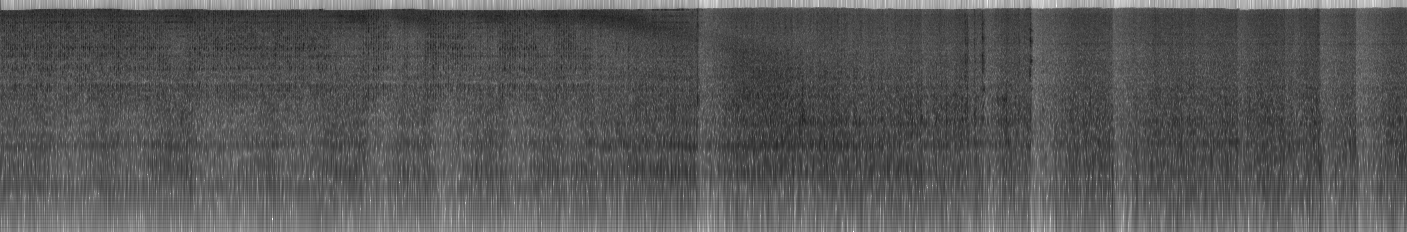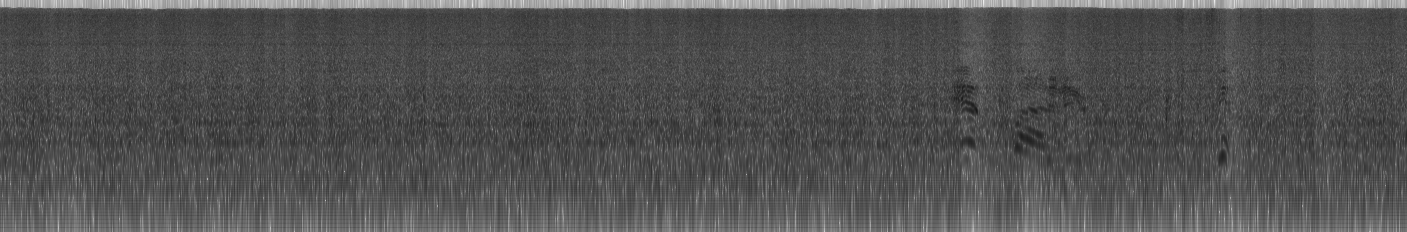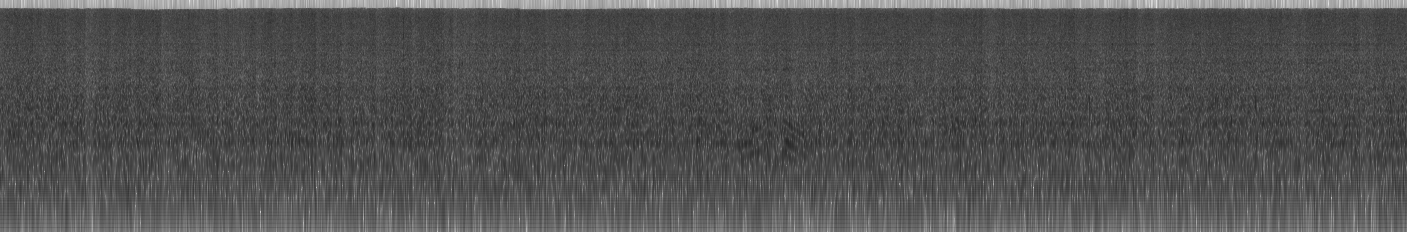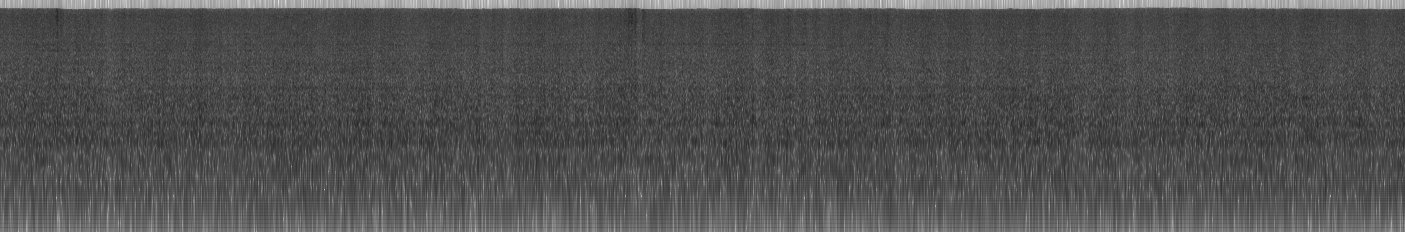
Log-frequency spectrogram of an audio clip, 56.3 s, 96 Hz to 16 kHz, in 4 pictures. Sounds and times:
Aircraft: 5.8 - 56.2
Speech: 23.6 - 25.0, 26.2 - 26.5, 35.5 - 36.3.

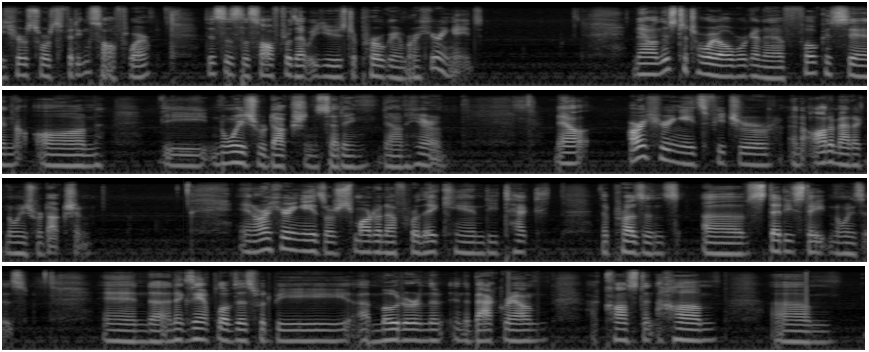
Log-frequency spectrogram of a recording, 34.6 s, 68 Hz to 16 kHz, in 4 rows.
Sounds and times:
Speech: 0.0 - 4.8, 6.3 - 13.2, 14.2 - 18.2, 19.7 - 26.2, 27.0 - 34.3.

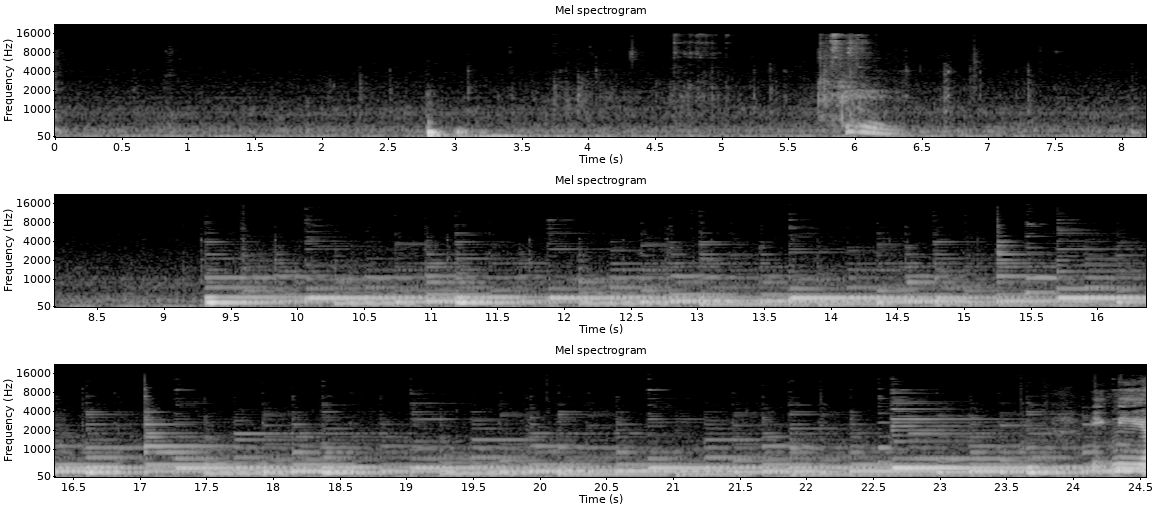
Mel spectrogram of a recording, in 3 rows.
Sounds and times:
Music: 9.3 - 24.5.

